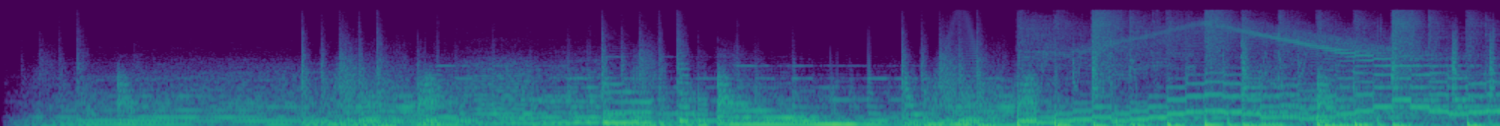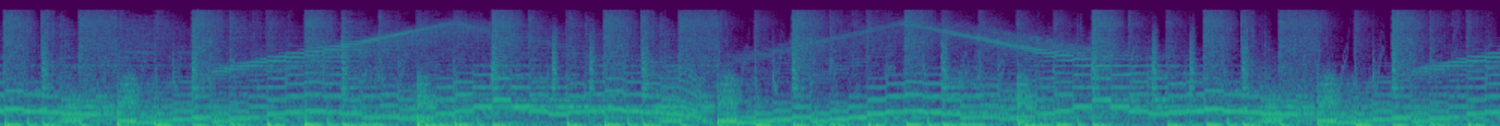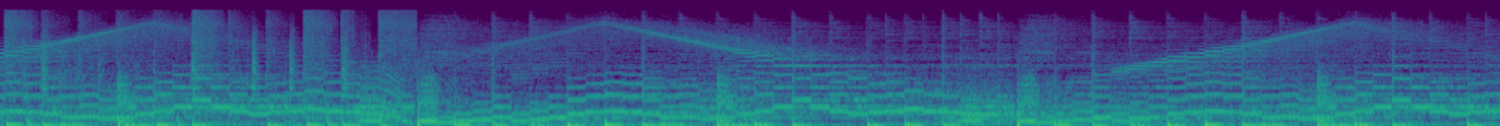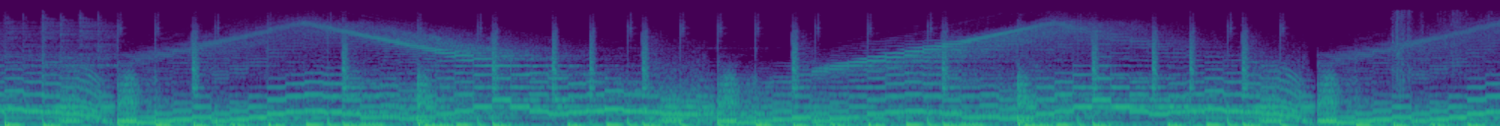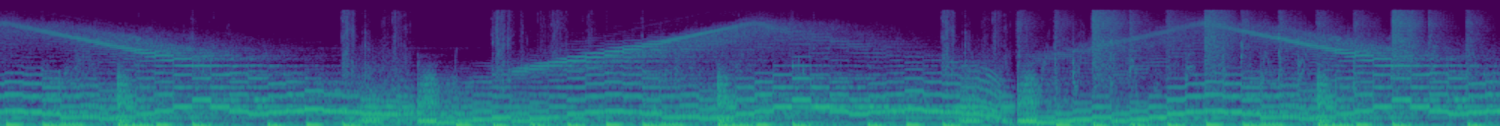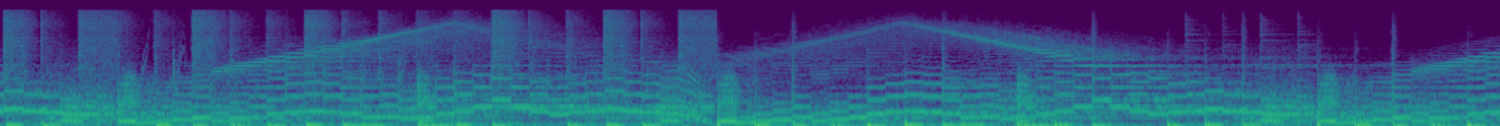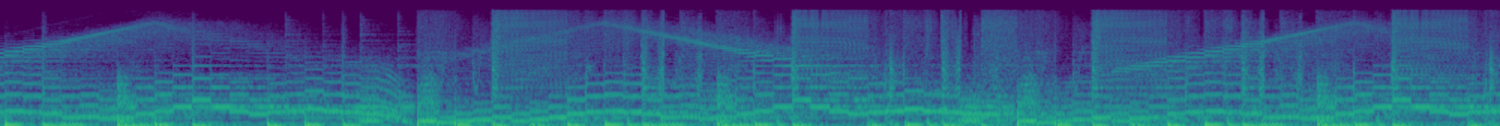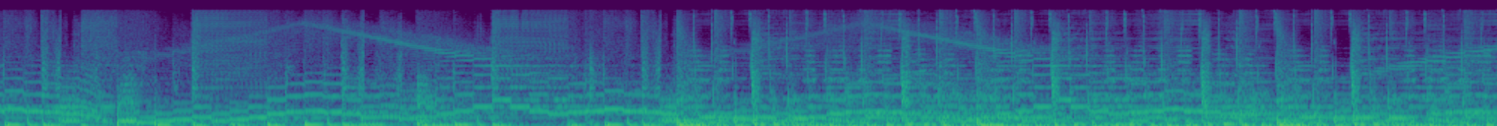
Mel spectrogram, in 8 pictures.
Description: Morningstar (Soundtrack-Electronic)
